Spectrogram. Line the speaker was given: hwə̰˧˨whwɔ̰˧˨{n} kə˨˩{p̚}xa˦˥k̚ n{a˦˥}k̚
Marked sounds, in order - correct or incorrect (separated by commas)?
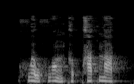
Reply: incorrect, correct, incorrect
